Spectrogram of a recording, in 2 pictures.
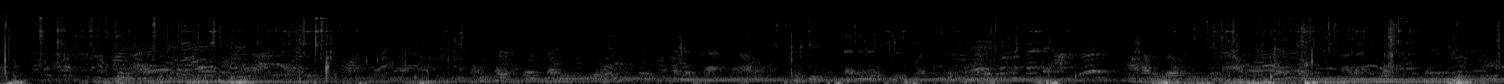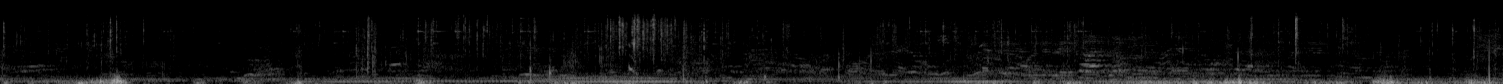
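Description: Metal climbing gear, carabiners and cams on a harness rack, clinking and knocking irregularly as a climber moves up rock, mixed with scuffs and scrapes of hands and shoes on the rock.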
